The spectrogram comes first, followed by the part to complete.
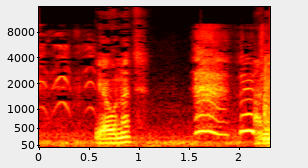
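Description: Speech: a man's voice in short bursts with pauses between them.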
